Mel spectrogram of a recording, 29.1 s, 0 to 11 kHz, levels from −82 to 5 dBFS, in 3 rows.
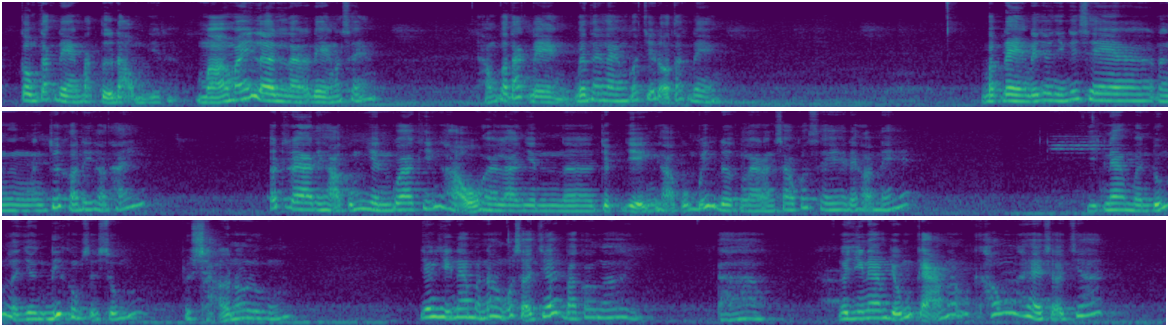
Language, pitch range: Vietnamese, 165-245 Hz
